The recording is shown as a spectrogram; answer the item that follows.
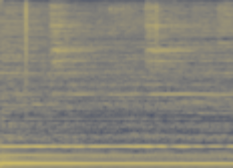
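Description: Worship band music: a chord held steadily over a sustained low bass note, with no singing.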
